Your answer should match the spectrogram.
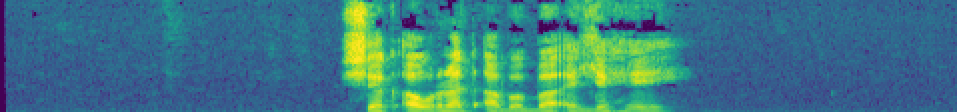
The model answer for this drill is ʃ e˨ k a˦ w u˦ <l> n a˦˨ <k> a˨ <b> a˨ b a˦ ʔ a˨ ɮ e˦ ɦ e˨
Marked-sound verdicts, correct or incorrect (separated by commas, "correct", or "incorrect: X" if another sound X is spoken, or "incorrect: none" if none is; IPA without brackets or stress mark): incorrect: ɾ, incorrect: t, correct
